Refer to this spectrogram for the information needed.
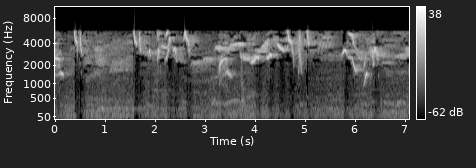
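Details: Oriental magpie-robin song used as a tutor recording for caged birds that sing poorly. The song is a fast, varied run of sharp whistled notes, rising and falling slurs, and scratchy phrases, broken by brief pauses, with a faint low hum beneath.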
